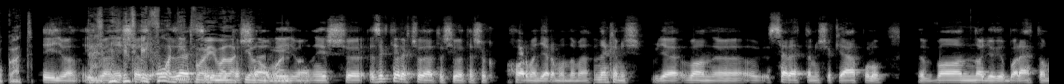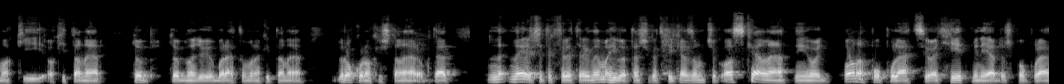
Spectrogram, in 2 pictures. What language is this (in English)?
Hungarian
